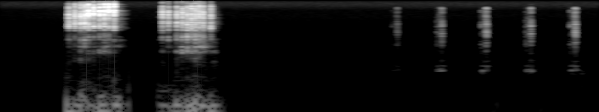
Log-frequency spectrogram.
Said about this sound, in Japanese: さあ、もう一回だ。時計の秒針が回り始める。カチカチと音を立てて回り始める。三つ数えて爪を鳴らしたら、この時計の音も気持ちよくなってしまうよ。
